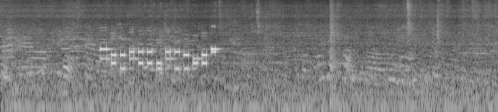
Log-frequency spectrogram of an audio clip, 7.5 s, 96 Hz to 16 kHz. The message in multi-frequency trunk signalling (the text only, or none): KP 54988197435 ST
